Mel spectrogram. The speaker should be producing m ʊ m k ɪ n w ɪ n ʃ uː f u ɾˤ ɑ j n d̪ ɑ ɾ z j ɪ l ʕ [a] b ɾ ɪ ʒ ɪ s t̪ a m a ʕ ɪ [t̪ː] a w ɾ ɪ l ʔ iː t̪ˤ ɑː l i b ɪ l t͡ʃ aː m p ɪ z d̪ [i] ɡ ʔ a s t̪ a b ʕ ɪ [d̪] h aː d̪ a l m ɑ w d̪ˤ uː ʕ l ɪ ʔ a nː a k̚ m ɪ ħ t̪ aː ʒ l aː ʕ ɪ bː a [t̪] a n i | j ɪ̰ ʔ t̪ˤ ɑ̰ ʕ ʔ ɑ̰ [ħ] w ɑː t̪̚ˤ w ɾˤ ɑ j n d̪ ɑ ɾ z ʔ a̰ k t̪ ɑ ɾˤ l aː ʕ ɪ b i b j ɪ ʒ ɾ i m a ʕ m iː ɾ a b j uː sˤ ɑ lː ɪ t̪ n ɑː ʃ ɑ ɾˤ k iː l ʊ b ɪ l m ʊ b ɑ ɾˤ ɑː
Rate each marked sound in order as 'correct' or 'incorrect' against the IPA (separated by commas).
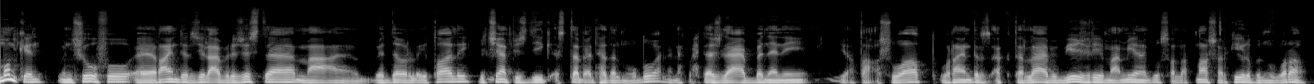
correct, incorrect, incorrect, correct, incorrect, incorrect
